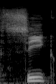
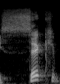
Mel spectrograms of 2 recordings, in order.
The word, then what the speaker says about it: Sikh: ways to pronounce this I am going with Sikh which apparently is an accepted pronunciation the other way would be sick but I'm if I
